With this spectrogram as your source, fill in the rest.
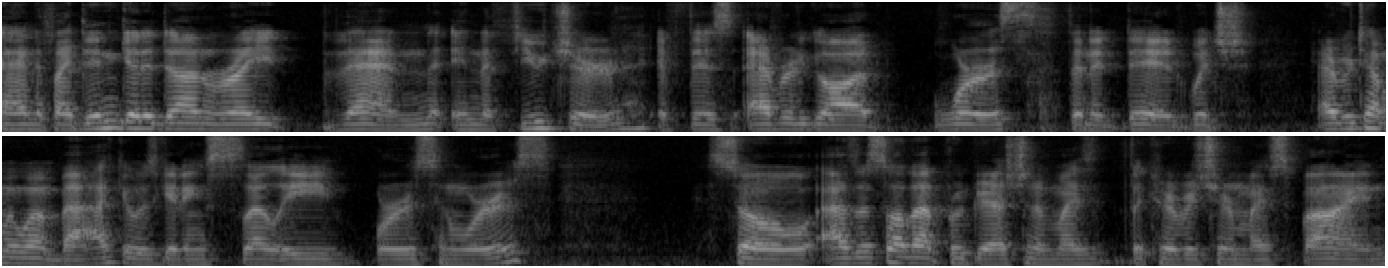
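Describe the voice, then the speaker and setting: A man speaks with a Western Canadian accent. His tone is bright and sharp, with monotone, flat intonation. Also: medium pitch for a man, moderate pace. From Canada, Calgary, Alberta. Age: 20s. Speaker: vlogger sharing personal medical story. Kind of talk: personal testimony vlog. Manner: casual, filler-heavy with frequent 'um' and 'uh'.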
